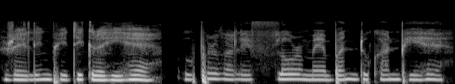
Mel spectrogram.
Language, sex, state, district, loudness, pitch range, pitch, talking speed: Hindi, female, Arunachal Pradesh, Papum Pare, -19 LUFS, 215-230 Hz, 225 Hz, 170 wpm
